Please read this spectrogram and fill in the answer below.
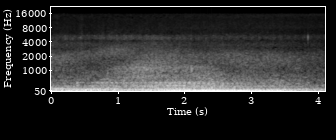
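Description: A road vehicle going past outdoors: a low rumble with a rushing noise that swells about halfway through and fades toward the end.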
